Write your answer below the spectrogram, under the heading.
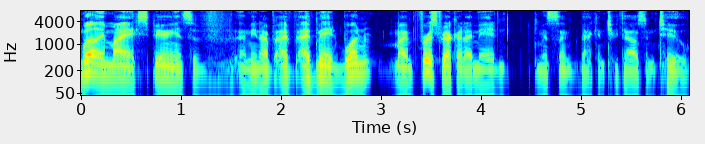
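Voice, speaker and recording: With an American accent, a man speaks in an ordinary speaking voice at a fairly quick pace with ordinary pitch variation, the sound dry and close with no echo over a quiet background. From Nebraska, Omaha. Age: 50s. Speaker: session guitarist. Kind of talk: casual interview chat. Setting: studio.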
